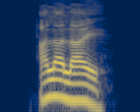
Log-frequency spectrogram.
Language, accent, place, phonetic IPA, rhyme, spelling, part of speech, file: German, Germany, Berlin, [alɐˈlaɪ̯], -aɪ̯, Allerlei, noun, De-Allerlei.ogg
- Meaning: potpourri, medley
